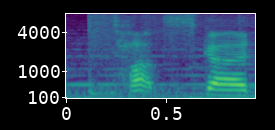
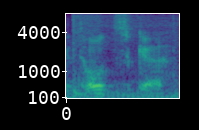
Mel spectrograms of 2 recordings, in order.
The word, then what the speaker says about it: Totsuka: So it's probably Totsuka, like that. So, sort of like that, but not Todd. It's Tote, like a tote bag.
